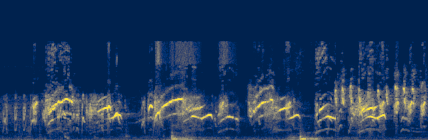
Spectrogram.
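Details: Brown-throated sunbird singing energetically for a bird-lure recording: high, slurred chirps in bursts about a second long with short gaps, and two soft low thuds in the background.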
